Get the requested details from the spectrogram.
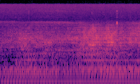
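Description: Loud, steady low-pitched rotor and engine drone from a gigantic helicopter flying overhead at a cemetery, shaking a car, a thick rumbling wash with faint rhythmic beating and no voices.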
